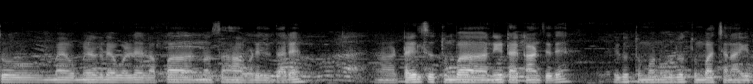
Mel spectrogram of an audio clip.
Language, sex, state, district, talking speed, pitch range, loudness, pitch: Kannada, male, Karnataka, Belgaum, 125 wpm, 105-110 Hz, -19 LUFS, 110 Hz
